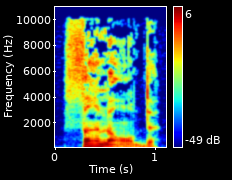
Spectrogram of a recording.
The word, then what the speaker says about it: Finlande: La Finlande, I-N here, nasal, un. A-N, nasal, en, and then D, final E, not pronounced. La Finlande.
